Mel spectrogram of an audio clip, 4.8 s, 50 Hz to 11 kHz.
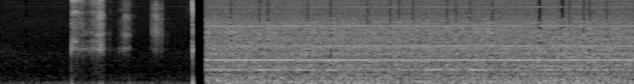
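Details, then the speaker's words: Monarch 10EE lathe with newly finished steadyrest fingers holding a small shaft that indicates true on a tenths indicator. After a few handling clicks, a steady, even mechanical hum with a faint constant tone and no knocks: normal running. "Let me get that out of the way and we'll fire it up and watch it run."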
